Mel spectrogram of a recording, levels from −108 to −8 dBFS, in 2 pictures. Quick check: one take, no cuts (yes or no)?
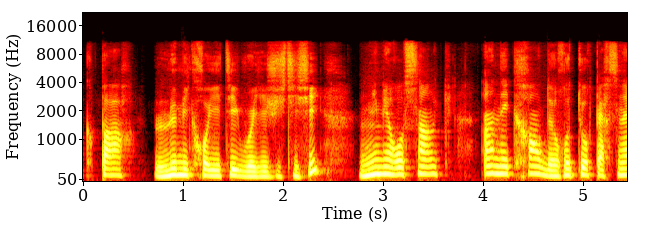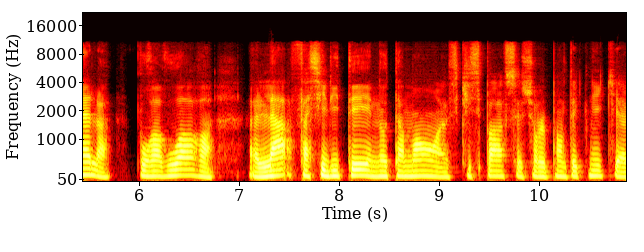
yes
